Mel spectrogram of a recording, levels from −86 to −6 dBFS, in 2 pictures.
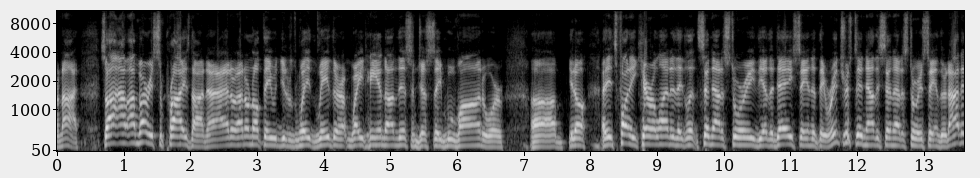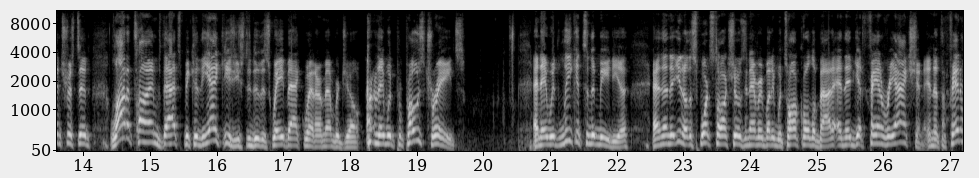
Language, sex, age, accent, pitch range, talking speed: English, male, 40-59, American, 155-200 Hz, 245 wpm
